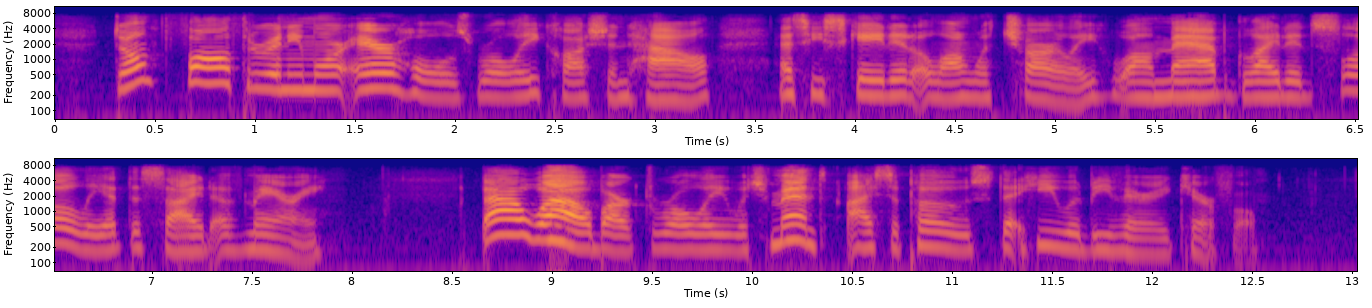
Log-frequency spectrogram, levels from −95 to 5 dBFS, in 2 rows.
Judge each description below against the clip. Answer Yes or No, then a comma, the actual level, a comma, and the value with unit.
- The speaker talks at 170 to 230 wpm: Yes, average, 180 wpm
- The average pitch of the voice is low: No, high, 190 Hz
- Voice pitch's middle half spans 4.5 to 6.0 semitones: No, average, 4.1 semitones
